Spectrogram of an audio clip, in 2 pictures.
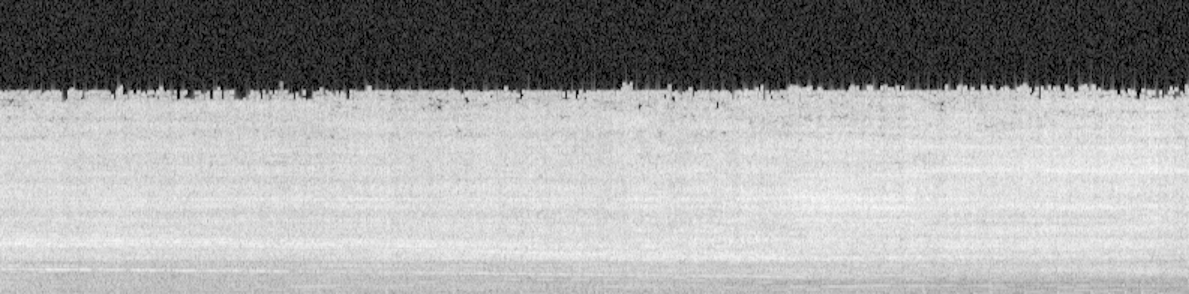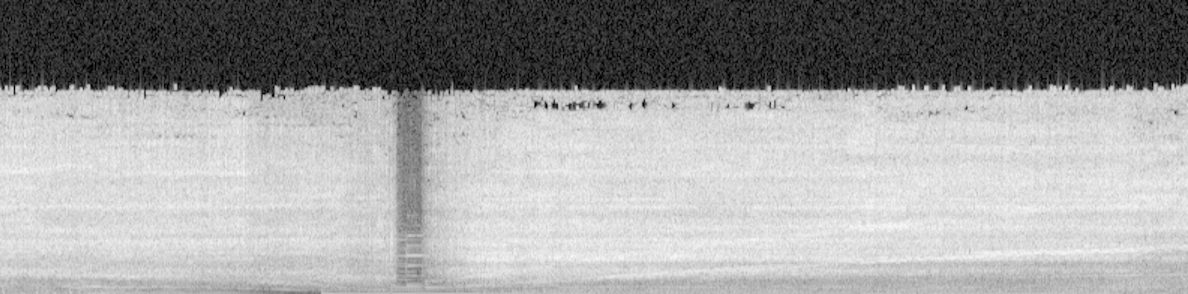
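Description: Zipline trolley pulleys running along a steel cable: a whirring whine that slowly falls in pitch for about twenty seconds as the rider slows, breaks off briefly, then starts again and rises in pitch as a new run picks up speed. Background music with low bass notes plays underneath.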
